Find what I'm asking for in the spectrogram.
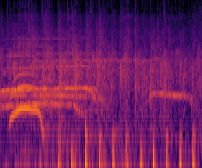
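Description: Audience applause: a steady run of sharp claps at a brisk, even pace, with high whooping cheers rising over them at the start, then lingering as the clapping continues.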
